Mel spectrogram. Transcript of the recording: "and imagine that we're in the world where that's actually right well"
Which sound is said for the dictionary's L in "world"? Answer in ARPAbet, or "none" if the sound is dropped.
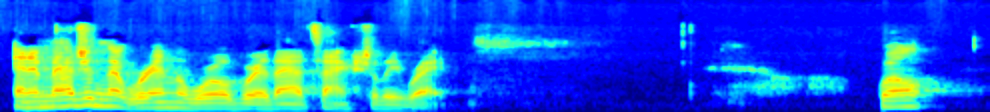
L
